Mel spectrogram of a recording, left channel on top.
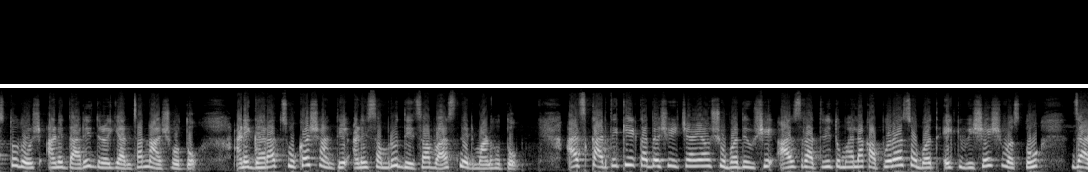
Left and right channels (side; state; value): left; silent; digital silence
